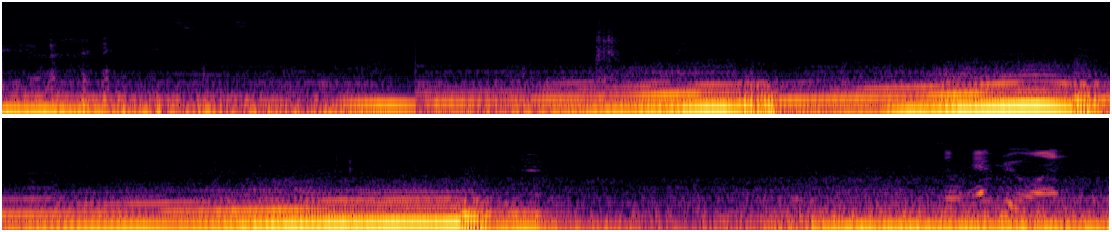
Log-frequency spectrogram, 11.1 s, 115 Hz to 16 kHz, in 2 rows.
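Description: A VW Golf 5 GTI running a K04 turbo engine with blow-off valve revs up in several rising sweeps, each ending in a drop back to a steady low idle, loud and close, with voices talking underneath.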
